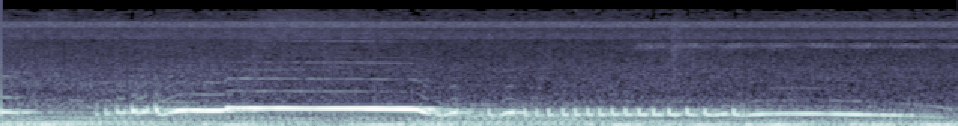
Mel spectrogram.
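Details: A Barbary (ringneck) dove of the puter pelung type at a bird farm in Kroya, Cilacap, Central Java, Indonesia, gives one long, drawn-out mellow coo that breaks into a rolling tremble and sinks lower at the end, over a steady low hum.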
